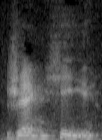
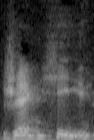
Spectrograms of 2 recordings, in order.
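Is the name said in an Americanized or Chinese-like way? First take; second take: Americanized; Americanized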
